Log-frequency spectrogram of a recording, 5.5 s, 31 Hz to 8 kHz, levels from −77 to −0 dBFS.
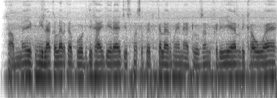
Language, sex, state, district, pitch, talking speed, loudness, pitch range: Hindi, male, Chhattisgarh, Raipur, 110 Hz, 215 wpm, -17 LUFS, 105-110 Hz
